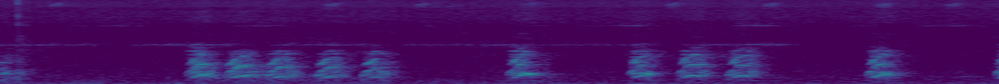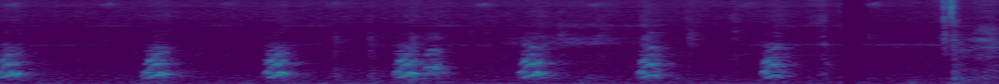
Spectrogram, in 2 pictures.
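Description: A dog barking faintly in the background: short barks, some in quick runs of three to five.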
